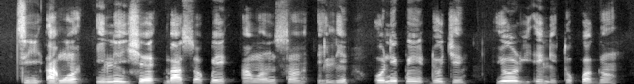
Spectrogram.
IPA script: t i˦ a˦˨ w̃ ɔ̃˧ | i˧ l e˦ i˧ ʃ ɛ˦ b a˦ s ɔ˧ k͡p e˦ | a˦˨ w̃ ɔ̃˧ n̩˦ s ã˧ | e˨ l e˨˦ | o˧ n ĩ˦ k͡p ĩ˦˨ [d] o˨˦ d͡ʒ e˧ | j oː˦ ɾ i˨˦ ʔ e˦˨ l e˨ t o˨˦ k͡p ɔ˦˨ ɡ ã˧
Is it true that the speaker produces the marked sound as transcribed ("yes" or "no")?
yes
